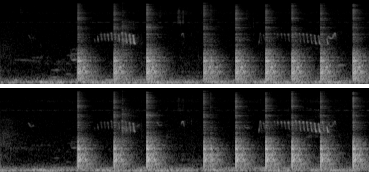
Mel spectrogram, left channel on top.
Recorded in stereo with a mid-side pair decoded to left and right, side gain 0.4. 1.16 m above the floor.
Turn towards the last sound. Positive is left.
turn(degrees=-25)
